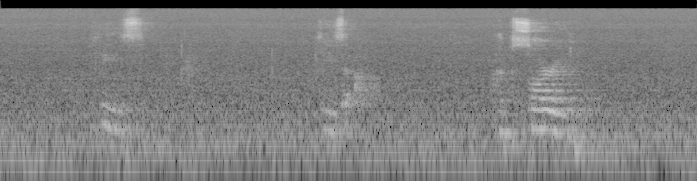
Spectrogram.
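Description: A young woman speaks quietly in short phrases, heard from a distance in a large hall.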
